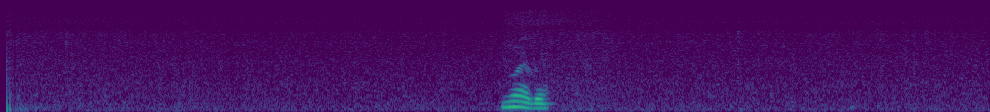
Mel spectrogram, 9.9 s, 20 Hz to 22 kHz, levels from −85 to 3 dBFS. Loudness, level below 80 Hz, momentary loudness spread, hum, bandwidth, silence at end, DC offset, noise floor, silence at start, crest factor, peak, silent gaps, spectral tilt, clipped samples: -35 LUFS; -76 dBFS; 25 LU; none; 16.5 kHz; 4.4 s; under 0.1%; -63 dBFS; 5 s; 24 dB; -20 dBFS; none; -7 dB/octave; under 0.1%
